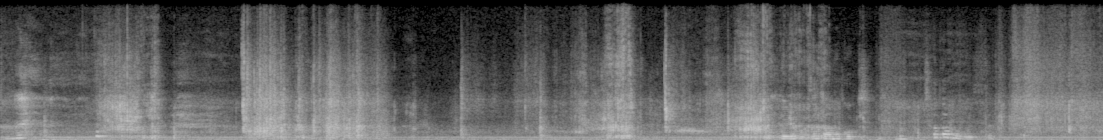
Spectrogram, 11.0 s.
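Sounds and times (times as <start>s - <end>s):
faint steady hum: 0.0s - 11.0s
crunchy wet chewing: 5.2s - 8.2s.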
